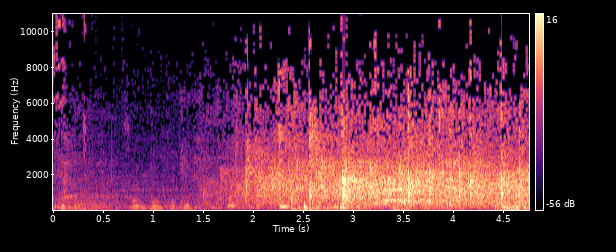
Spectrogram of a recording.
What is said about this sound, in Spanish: Ese, ese aplauso es para el Señor, por supuesto.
